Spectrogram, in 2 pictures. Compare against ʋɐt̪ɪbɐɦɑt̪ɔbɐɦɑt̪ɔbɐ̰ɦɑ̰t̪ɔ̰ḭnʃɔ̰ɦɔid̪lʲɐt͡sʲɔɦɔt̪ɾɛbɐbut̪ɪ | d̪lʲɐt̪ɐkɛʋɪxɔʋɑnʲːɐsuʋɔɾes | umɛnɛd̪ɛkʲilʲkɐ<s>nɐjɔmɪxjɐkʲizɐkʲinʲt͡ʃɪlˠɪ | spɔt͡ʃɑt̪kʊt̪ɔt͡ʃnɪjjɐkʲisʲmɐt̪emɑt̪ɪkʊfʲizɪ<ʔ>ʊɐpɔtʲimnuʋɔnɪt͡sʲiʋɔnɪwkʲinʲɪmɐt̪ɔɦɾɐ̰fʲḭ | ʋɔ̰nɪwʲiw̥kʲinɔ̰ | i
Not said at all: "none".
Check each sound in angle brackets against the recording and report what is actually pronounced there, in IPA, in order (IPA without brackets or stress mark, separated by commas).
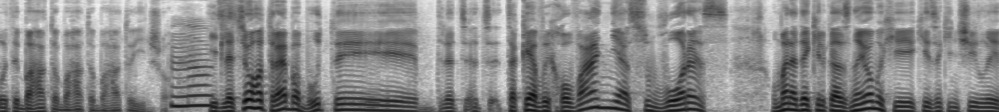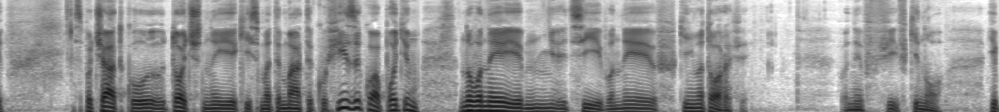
z, k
